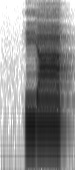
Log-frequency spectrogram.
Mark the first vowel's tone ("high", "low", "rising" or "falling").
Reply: low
